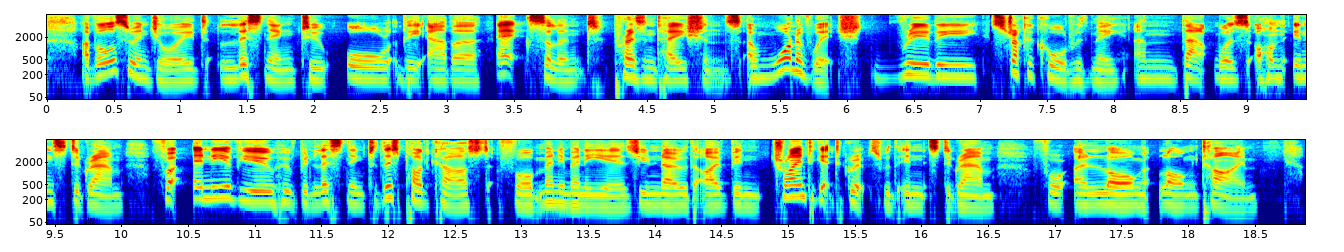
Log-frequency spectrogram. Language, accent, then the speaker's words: English; Oxford, South East England, United Kingdom; who hails from what I would call my hometown of Oxford in the UK. It's probably the one place that I lived at more years than I have any other.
